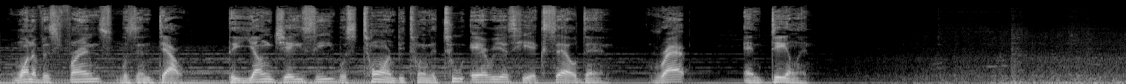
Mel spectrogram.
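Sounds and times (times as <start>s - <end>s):
speech: 0.1s - 8.2s
commuter train rumbling on rails: 8.4s - 11.2s.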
